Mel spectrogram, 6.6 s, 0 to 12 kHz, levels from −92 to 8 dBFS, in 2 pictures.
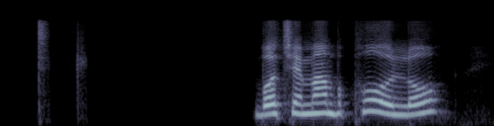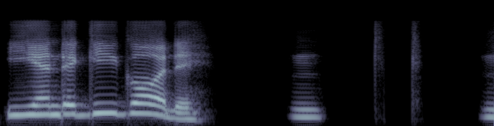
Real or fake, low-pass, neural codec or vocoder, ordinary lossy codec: fake; 7.2 kHz; codec, 16 kHz, 0.3 kbps, FocalCodec; none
